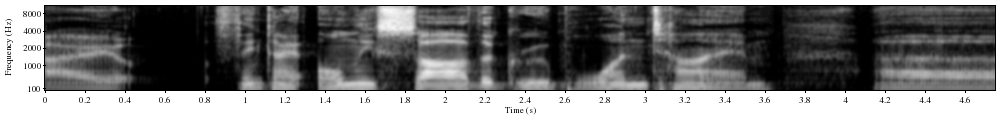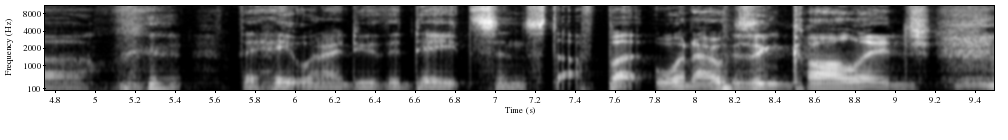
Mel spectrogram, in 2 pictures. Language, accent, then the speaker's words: English; Cheyenne, Wyoming, United States; I grew up in Cheyenne, Wyoming.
